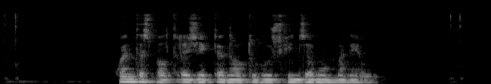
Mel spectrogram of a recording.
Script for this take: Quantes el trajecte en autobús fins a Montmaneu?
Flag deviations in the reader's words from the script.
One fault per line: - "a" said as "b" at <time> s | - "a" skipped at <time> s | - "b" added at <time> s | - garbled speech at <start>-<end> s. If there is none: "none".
none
